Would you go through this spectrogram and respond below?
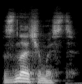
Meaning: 1. meaningfulness 2. significance, importance
- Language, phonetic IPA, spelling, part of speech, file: Russian, [ˈznat͡ɕɪməsʲtʲ], значимость, noun, Ru-значимость.ogg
